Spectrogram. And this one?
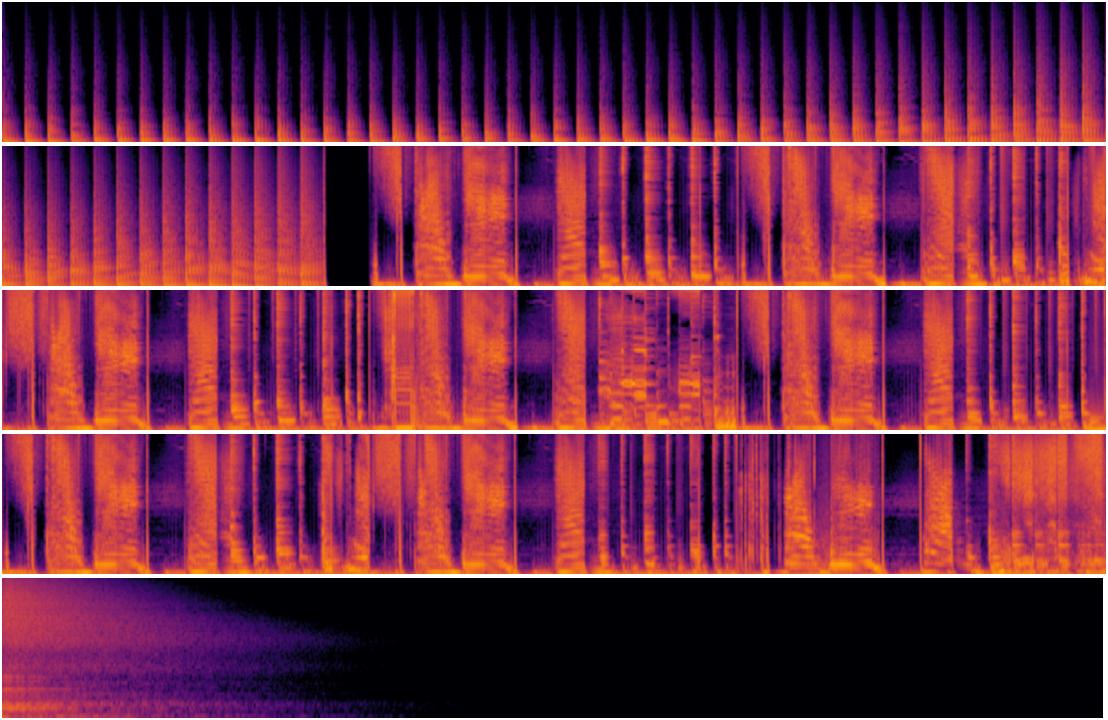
Web Crawler Bass
Design, drum, construction, song, Reese, bass, dnb, samples, kit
